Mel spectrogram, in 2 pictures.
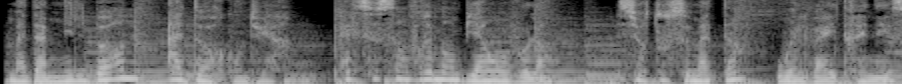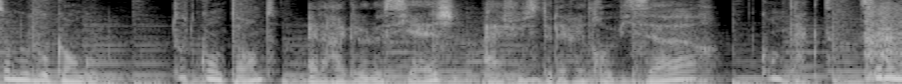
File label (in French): INSTITUTIONNEL Voix rassurante narrative; Renault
